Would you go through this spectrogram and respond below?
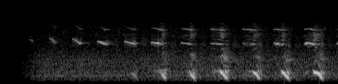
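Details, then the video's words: Wolf whimpering: a run of short, falling whines, roughly three per second, each dropping steeply in pitch with a thin higher overtone, growing louder through the series; otherwise quiet. "Wolf Whimper"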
